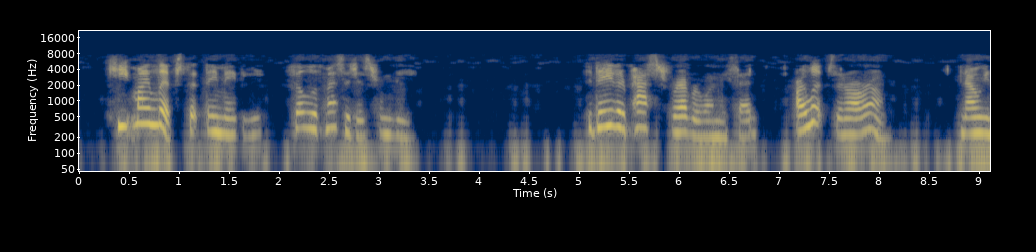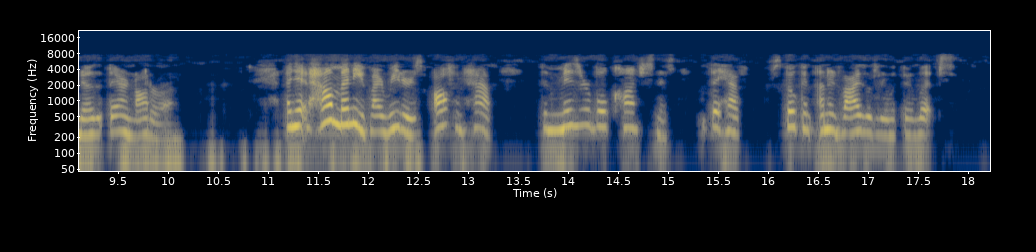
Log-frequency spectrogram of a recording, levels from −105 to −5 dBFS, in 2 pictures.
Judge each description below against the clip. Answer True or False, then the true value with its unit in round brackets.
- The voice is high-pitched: True (260 Hz)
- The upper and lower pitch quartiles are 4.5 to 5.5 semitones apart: True (5.1 semitones)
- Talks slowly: False (180 wpm)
